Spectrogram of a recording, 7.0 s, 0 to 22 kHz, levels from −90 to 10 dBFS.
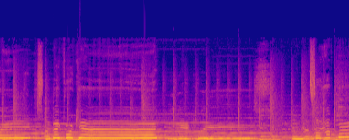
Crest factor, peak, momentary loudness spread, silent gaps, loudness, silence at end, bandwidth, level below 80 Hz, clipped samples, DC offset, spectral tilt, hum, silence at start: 12 dB; 0 dBFS; 9 LU; none; -12 LUFS; 0 s; 14.5 kHz; -26 dBFS; under 0.1%; under 0.1%; -6.5 dB/octave; none; 0 s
